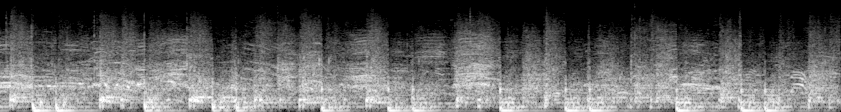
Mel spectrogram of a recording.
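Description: Sinulog street-dance drumming, a steady rhythm of low drum strikes, with a crowd of young dancers shouting and chanting over it.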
